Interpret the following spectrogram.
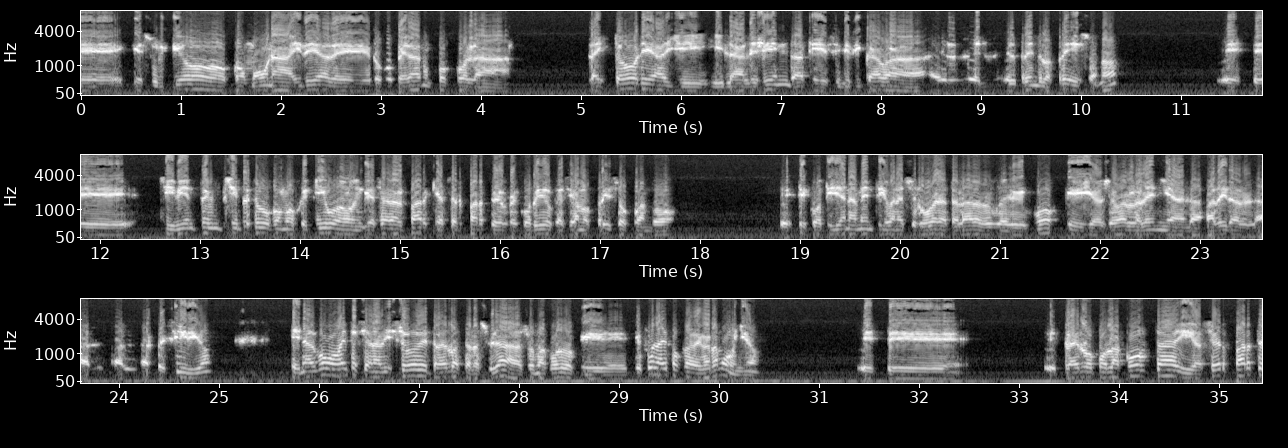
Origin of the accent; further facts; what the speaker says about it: Ushuaia, Tierra del Fuego, Argentina; Yo cuando era chico en Ushuaia, qué sé yo, eran poco los autos.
